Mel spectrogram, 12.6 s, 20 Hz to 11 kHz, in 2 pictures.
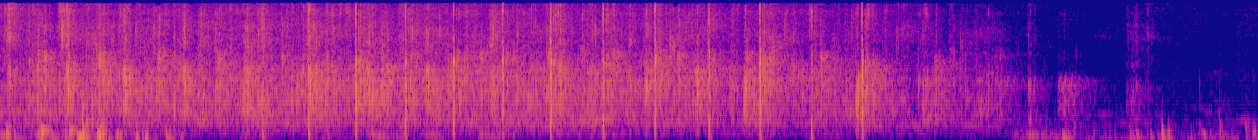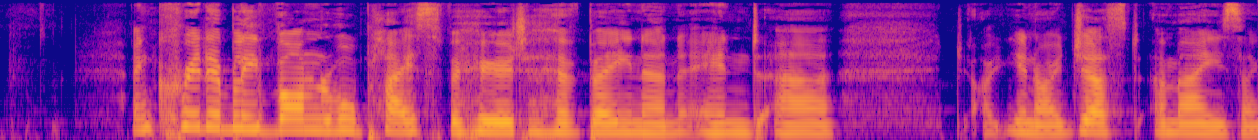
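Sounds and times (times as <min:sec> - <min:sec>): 
crowd applauding as praise: 0:00.0 - 0:05.2
speech: 0:07.0 - 0:12.5.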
